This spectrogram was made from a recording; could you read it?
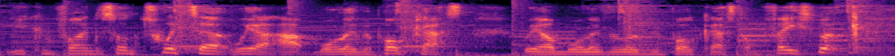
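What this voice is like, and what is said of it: West Country English accent. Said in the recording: “all with a West Country accent”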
